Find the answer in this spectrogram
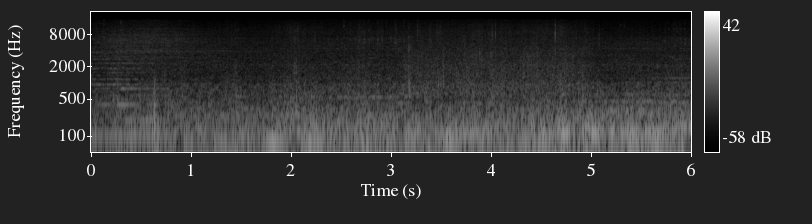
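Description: Background music over the steady rumble of an open vintage car driving, with a continuous rushing noise of wind.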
